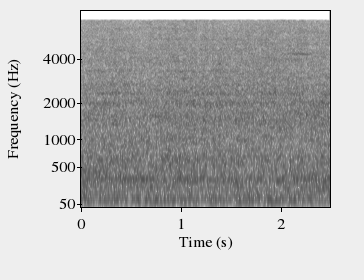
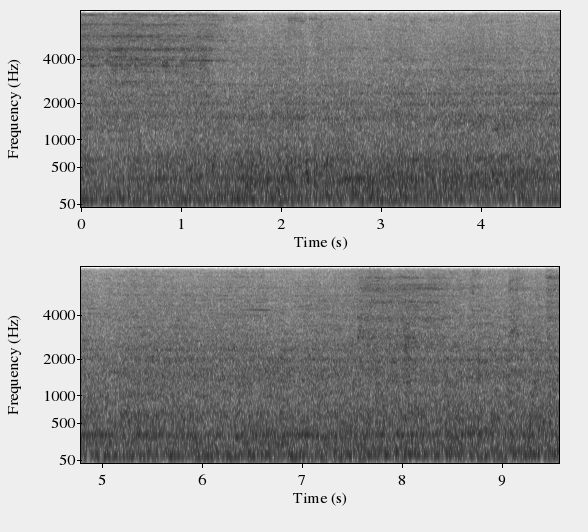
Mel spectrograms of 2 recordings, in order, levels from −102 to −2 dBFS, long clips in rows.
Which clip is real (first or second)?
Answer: second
